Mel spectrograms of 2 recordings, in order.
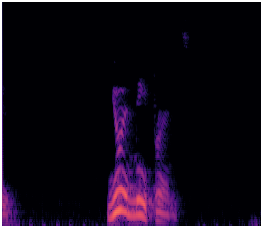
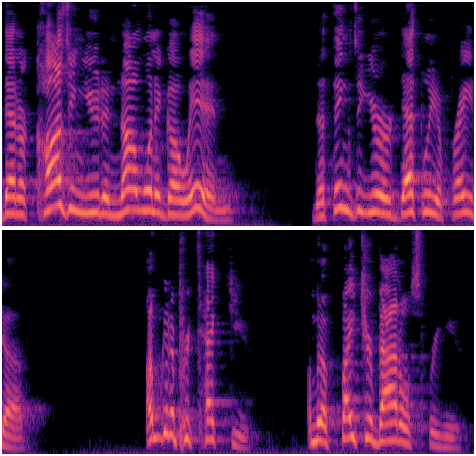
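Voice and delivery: raised, louder declaration of God's promise; voicing God's promise; 5 semitones higher, 6 dB louder than usual. Preacher voicing God to fearful Israel, loud and declaring. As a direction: proclaim it like God vowing to fight for them. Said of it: "Now, God is saying".

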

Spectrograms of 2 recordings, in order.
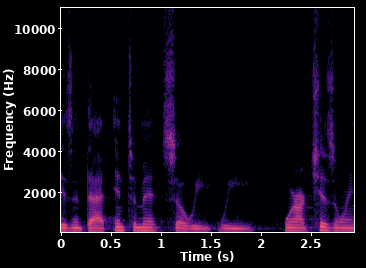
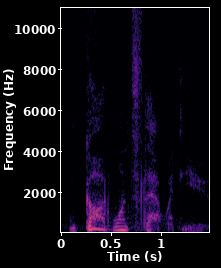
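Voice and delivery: whisper; 2 semitones higher, 10 dB quieter than usual. Real, not acted. Intimate closing thought.

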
